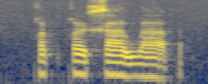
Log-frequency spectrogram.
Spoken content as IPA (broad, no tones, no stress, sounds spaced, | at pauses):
q ɵ p q ʉ x a w a p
